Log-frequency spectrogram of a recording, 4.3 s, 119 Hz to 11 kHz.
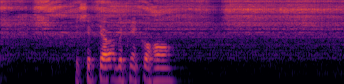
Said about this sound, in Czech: Tohle je zvuk, který jsem měl dneska v 8 hodin ráno. Ale takhle to zní docela dobře. To je fréza asfaltová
